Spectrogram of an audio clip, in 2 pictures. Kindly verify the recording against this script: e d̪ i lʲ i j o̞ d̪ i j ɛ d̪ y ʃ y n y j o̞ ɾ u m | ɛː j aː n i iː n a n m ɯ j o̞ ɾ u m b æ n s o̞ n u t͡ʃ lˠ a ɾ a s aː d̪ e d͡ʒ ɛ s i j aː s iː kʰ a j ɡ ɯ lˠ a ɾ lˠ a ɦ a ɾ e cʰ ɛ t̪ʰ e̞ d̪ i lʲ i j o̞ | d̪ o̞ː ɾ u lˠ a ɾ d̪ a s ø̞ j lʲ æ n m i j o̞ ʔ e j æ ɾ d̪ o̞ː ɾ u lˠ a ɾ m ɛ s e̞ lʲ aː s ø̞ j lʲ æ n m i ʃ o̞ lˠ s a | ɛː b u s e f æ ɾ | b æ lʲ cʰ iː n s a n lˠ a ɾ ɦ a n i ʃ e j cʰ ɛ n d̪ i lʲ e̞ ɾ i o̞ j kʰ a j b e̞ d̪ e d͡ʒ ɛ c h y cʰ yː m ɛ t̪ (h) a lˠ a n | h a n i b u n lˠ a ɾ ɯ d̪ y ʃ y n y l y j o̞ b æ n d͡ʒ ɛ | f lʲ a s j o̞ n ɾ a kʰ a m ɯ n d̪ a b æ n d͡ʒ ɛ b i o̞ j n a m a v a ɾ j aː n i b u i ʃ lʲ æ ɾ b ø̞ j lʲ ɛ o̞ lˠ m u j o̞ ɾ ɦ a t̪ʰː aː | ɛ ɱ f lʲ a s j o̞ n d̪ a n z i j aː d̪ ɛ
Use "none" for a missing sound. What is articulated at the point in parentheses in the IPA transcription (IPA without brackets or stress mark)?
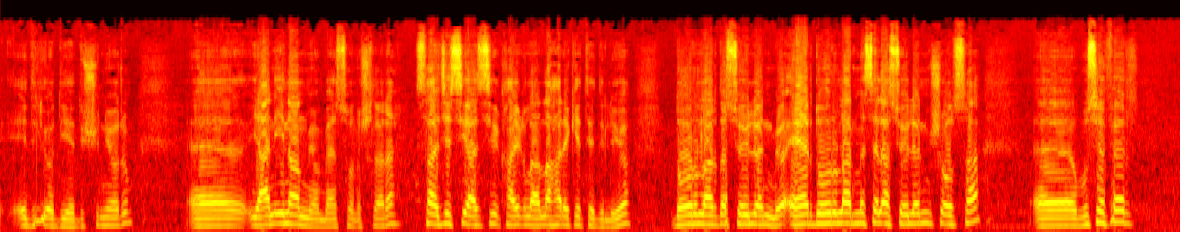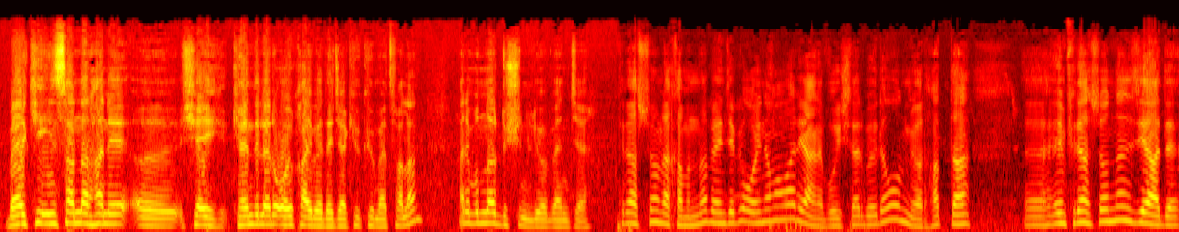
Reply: f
